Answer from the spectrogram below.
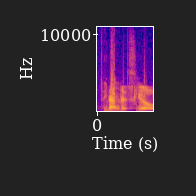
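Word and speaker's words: Crépuscule: Is it Crepuscule with Nelly? Crepuscule, I don't know how to pronounce it. I'm a bad pronouncer. – Crepuscule with Nelly. – Crepuscule, okay.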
